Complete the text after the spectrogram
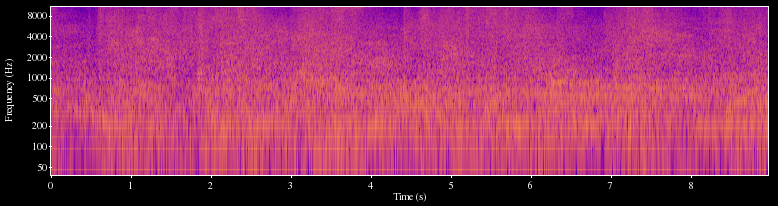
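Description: Magic spells and weapon hits crackle and clash in a battle.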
